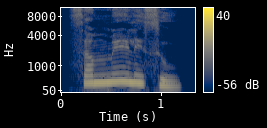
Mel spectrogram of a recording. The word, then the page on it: ಸಮುಲ್ಲಾಸ: samullāsa; Kannada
